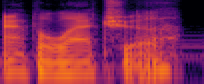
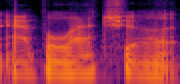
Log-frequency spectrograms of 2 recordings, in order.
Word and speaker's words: Appalachia: Because over on YouTube, I've got a viewer from Appalachia. I know the distinctions between Appalachia and Appalachia as methods of pronunciation, depending on where you are in the United States.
